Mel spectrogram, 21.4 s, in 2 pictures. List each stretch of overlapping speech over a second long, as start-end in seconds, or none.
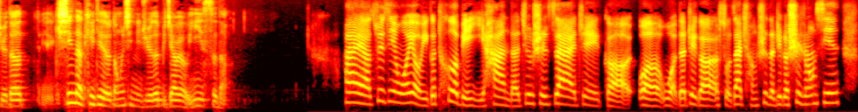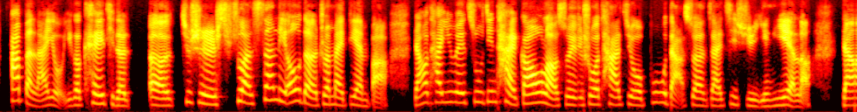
none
